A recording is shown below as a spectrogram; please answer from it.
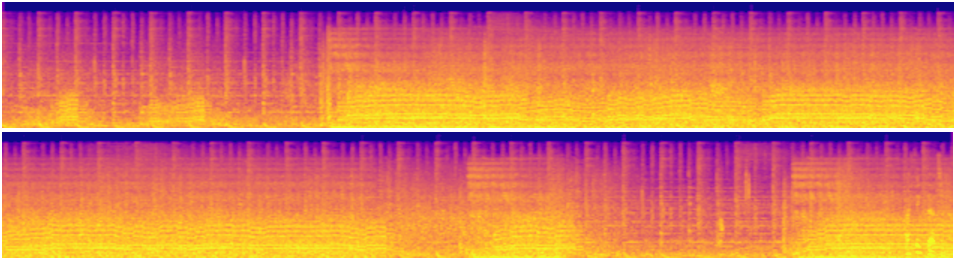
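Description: Simulated car engine in a forest driving game cold-starts with a rough burst, then drones steadily under acceleration for most of the stretch, dipping briefly before revving again; no talk.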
